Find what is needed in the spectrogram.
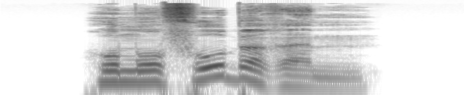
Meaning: strong dative masculine/neuter singular comparative degree of homophob
- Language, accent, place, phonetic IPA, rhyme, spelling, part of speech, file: German, Germany, Berlin, [homoˈfoːbəʁəm], -oːbəʁəm, homophoberem, adjective, De-homophoberem.ogg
